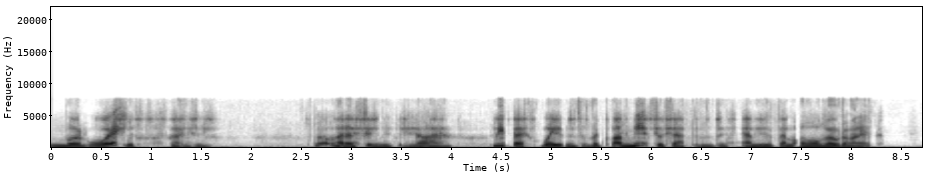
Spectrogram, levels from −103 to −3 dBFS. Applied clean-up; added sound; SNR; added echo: neural diffusion model UNIVERSE++.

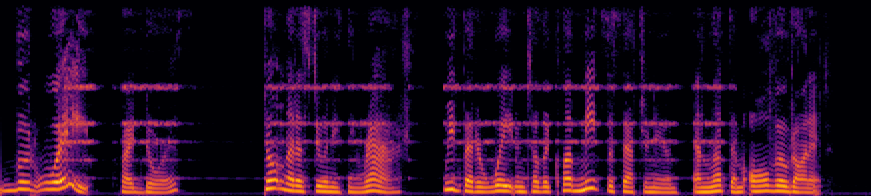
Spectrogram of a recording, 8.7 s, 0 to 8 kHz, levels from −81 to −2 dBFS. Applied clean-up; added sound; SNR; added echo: neural mask model RNNoise.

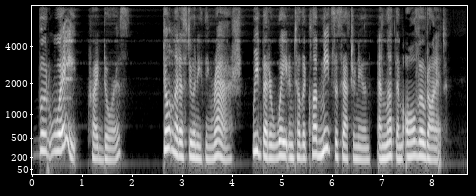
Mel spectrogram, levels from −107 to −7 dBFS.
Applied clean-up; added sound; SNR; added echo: neural mask model DeepFilterNet 3.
